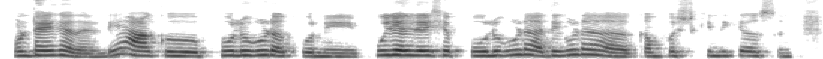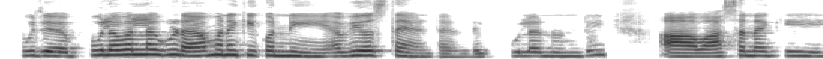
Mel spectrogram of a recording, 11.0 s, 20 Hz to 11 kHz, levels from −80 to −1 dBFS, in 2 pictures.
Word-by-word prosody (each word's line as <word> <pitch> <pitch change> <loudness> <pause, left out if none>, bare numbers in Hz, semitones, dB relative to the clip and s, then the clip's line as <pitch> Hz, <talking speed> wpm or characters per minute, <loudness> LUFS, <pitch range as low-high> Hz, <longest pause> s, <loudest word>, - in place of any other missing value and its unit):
ఉంటాయి 255 +2 +1
కదండీ, 185 +2 -4 0.2
ఆకు, 230 -1 -1 0.3
పూలు 245 +1 -1
గూడా 260 -3 +1 0.2
కొన్ని, 200 -2 -4 0.2
పూజలు 260 0 +4
చేసే 245 0 0
పూలు 230 +1 0
గూడా, 280 +1 -1
అది 235 +1 -3
గూడా, 285 0 0 0.4
కంపోస్ట్‌ 220 +3 -8
కిందికే 225 +1 -6
వస్తుంది. 195 -4 -13 0.3
పూజా 240 -1 +1 0.2
పూల 270 +1 +3
వల్ల 285 0 +6
గూడా 245 -5 +5 0.2
మనకి 270 -1 +3
కొన్ని, 230 -3 +2 0.2
అవి 230 +4 +1
ఒస్తాయంటండి, 180 -8 -6 0.2
పూల 215 0 -4 0.2
నుండి 205 +4 -7 0.5
ఆ - - +8 0.2
వాసనకీ 230 +3 -1
230 Hz, 150 wpm, -24 LUFS, 210-250 Hz, 0.5 s, ఆ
